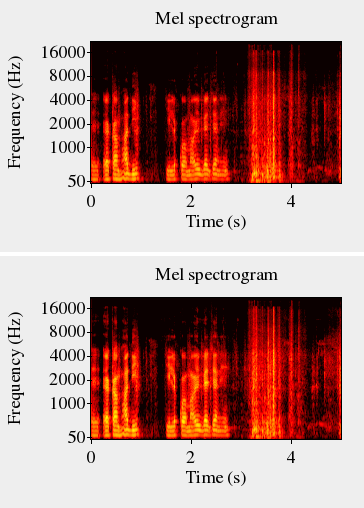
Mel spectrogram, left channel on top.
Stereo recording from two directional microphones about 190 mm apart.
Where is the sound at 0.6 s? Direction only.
20° left (ahead or behind).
